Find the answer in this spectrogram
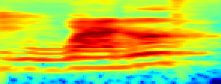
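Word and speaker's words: Schwager: was the'80s he's updated it um Jack SW Swagger is how you say his name it's it's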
